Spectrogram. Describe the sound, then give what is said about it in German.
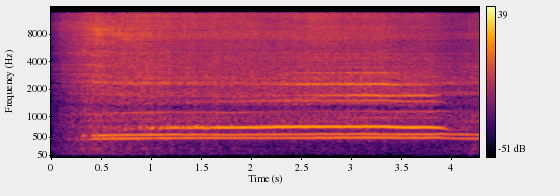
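A historic steam boat, five to seven metres long with a wooden hull and polished brass-copper boiler, in a parade of seven steam boats on the Fino canal, blows its whistle: one long, steady, loud note for nearly four seconds over a breathy hiss of steam, then cuts off. No one speaks. “Fünf bis sieben Meter lang, die Rümpfe ganz aus Holz und mit blank polierten Messingkupferkesseln tuckern die Dampfboote heute über das Wasser des Fino-Kanals.”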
